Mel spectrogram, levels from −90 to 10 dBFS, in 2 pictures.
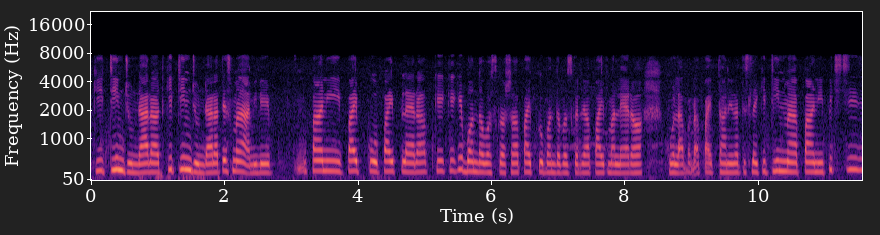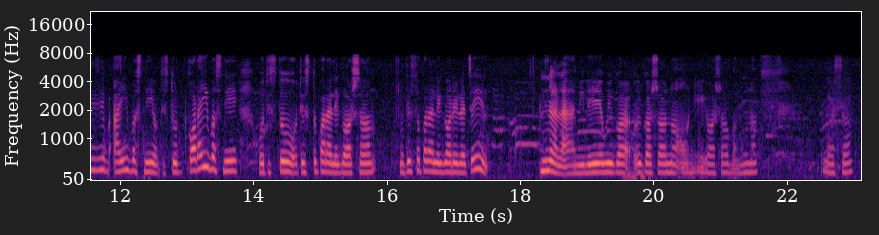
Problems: constant background noise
